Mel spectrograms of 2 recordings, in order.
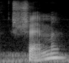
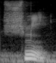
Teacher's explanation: Shem has a long E vowel, and suddenly we shorten the vowel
